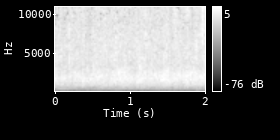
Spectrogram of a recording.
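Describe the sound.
A church audience applauds during a sermon: dense, steady clapping from many hands fills the whole clip at an even, loud level with no pauses.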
